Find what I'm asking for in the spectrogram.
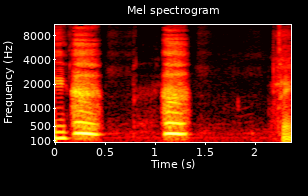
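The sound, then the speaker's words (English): A singer takes audible breaths, intoning the inhale so each breath carries a voiced pitch. Two loud breaths are separated by silence, and a third starts at the very end. “If you could tell where I took a breath, there it is, right?”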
